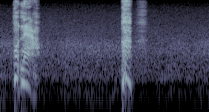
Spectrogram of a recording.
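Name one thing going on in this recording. A young man grunts in surprise.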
